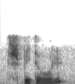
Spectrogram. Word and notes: d' Spitàl: Bas Rhin; Reichshoffen

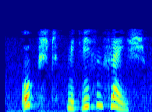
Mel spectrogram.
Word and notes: Obscht mit wissen Flaisch: Bas Rhin; Herrlisheim

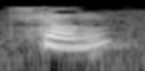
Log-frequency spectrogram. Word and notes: d' Zàng: Bas-Rhin; Herrlisheim

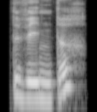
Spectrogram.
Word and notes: de Wìnter: Bas-Rhin; Strasbourg

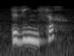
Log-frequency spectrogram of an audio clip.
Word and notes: d'r Winzer: Bas Rhin; Herrlisheim

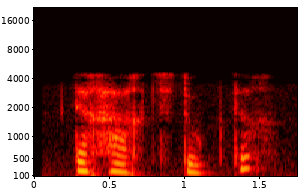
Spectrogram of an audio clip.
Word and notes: d'r Harzdokter: Bas Rhin; Reichshoffen

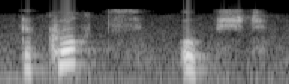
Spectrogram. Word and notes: gekochts Obscht: Bas Rhin; Herrlisheim

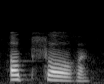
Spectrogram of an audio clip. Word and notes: àbfàhre: Bas-Rhin; Herrlisheim

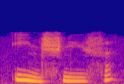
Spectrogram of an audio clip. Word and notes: inschnüüfe: Bas-Rhin; Reichshoffen

